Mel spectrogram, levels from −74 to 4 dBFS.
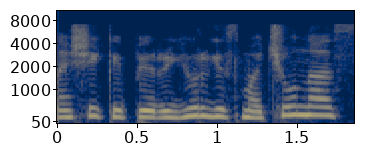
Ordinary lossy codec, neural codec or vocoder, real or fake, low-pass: AAC, 48 kbps; none; real; 7.2 kHz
